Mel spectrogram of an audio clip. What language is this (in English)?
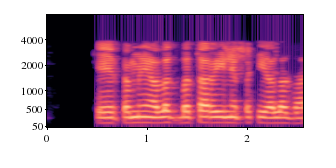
Gujarati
